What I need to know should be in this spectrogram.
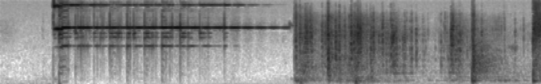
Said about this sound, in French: La voiture s'arrête devant une petite maison d'un étage près de la gare. Lui sonne à la porte.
